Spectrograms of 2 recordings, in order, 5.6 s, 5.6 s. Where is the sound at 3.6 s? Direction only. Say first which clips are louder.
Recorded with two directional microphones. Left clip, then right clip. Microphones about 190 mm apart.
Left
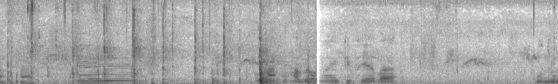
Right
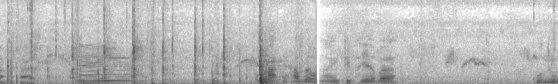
Even; 30° right (ahead or behind).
